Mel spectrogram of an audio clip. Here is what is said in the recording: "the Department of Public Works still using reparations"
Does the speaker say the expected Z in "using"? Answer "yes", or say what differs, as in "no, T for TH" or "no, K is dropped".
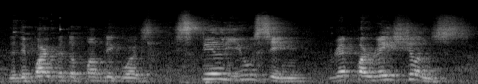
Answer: no, S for Z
